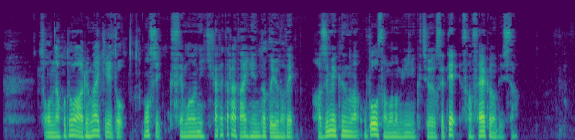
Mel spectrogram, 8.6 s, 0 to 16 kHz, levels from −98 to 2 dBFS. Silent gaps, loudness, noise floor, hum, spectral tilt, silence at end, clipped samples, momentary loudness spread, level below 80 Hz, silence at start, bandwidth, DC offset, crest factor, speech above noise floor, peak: none; -25 LUFS; -71 dBFS; none; -6.5 dB/octave; 0.9 s; under 0.1%; 10 LU; -48 dBFS; 0.6 s; 11.5 kHz; under 0.1%; 20 dB; 47 dB; -6 dBFS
